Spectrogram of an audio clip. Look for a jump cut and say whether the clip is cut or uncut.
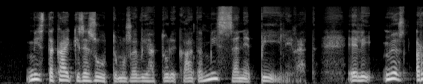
uncut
